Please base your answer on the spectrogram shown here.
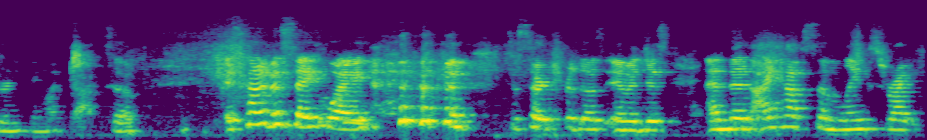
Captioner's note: laugh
